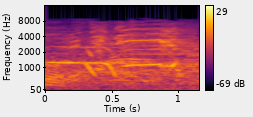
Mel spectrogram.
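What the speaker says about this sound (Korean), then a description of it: "팬들의 함성 이어졌습니다" Fans at a K-pop Dream Concert in 2010 scream and cheer in a dense, high-pitched roar that holds steady throughout, with a few sharp shrieks rising above the crowd.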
